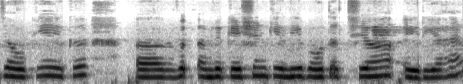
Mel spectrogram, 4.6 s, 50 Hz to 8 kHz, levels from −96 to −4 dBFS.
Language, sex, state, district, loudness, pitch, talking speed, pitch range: Hindi, female, Punjab, Pathankot, -15 LUFS, 240 Hz, 140 wpm, 230-255 Hz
